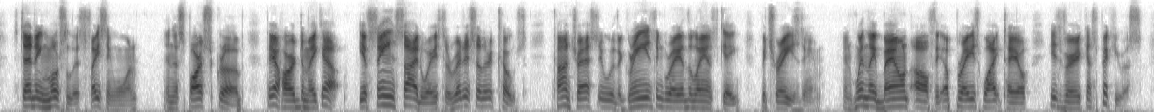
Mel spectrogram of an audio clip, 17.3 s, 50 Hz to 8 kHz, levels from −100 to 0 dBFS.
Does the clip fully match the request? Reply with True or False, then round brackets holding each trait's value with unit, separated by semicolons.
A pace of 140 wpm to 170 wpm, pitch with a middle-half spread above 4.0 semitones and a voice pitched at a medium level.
True (155 wpm; 4.8 semitones; 145 Hz)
